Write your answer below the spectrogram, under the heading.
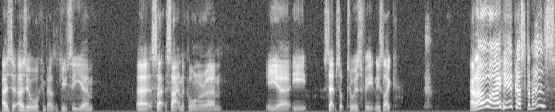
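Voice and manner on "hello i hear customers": put-on elderly dwarf voice, much higher and louder. Narrator voicing a shopkeeper who rises to greet customers: [name]'s elderly dwarf voice. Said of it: "he's quite an elderly dwarf".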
